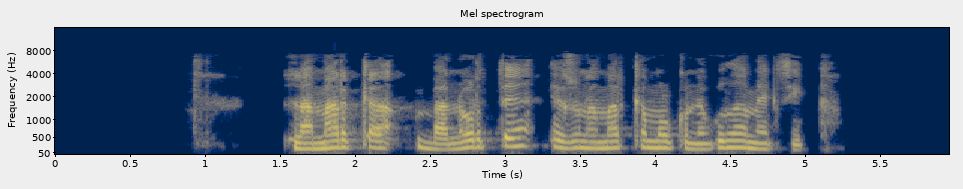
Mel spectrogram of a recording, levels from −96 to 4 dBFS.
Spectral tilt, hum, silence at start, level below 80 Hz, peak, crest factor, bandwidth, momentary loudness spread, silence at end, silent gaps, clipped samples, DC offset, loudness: -6.5 dB/octave; none; 0.95 s; -60 dBFS; 0 dBFS; 20 dB; 7.6 kHz; 15 LU; 0.75 s; 1.26-1.52 s, 5.03-5.08 s; under 0.1%; under 0.1%; -18 LUFS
